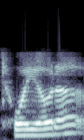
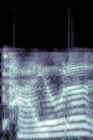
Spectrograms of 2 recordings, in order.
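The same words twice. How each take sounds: First: Toyota is said in the standard way. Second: Toyota is said in the Michigan way. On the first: "instead of Toyota" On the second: "a lot of Michiganders say Toyota"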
